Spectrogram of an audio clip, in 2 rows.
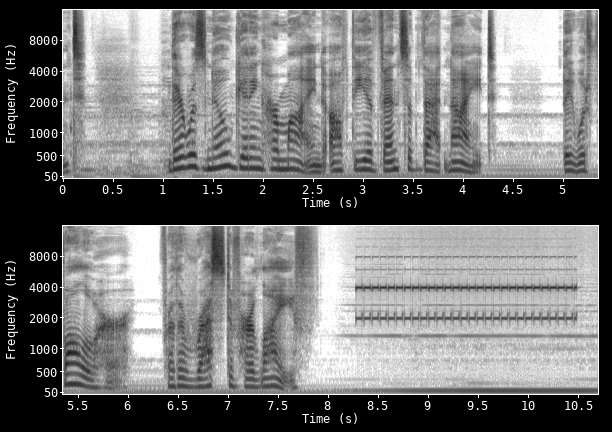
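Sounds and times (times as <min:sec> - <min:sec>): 
speech: 0:00.0 - 0:00.3, 0:01.0 - 0:04.4, 0:05.0 - 0:07.9
low hum: 0:00.0 - 0:10.7
telephone ringing: 0:08.3 - 0:10.7.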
